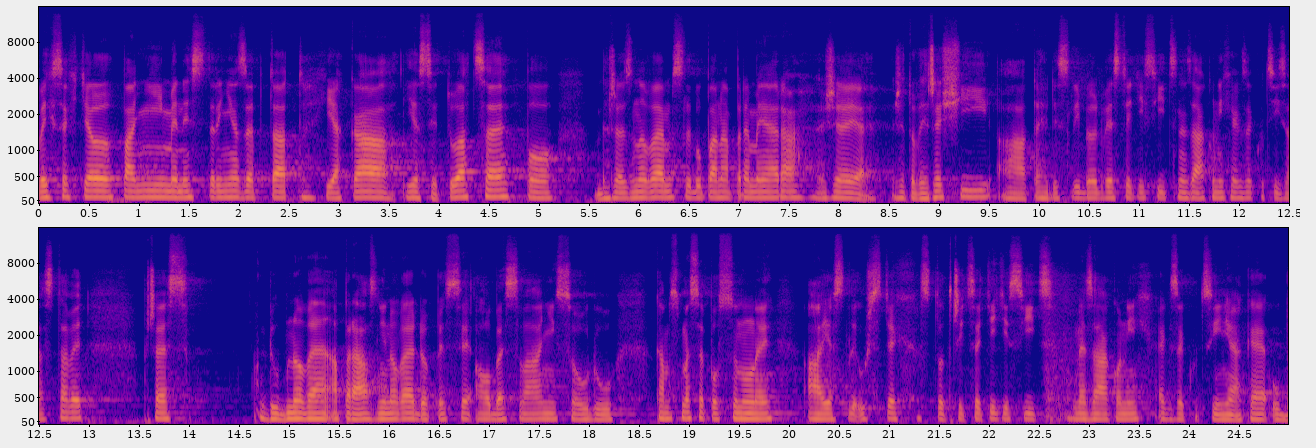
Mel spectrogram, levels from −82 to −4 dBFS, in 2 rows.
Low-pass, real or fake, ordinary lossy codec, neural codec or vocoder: 14.4 kHz; fake; Opus, 64 kbps; autoencoder, 48 kHz, 128 numbers a frame, DAC-VAE, trained on Japanese speech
